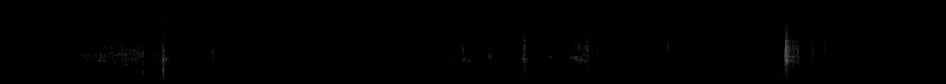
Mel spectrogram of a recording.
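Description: Faint, scattered clicks and taps of cats pawing at a plastic circuit ball-track toy, the sharpest tap about eight seconds in.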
